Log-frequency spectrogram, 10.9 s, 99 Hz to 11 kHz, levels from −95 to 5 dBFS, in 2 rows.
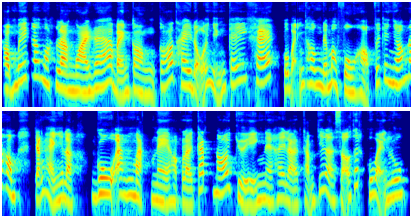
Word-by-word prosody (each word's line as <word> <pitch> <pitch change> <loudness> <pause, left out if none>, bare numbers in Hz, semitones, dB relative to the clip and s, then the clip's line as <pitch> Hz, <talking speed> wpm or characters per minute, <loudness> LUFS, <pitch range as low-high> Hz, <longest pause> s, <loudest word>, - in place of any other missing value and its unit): hổng 220 +3 +2
biết 355 +4 -1
á 390 -1 +2
ng 305 -6 -2
là 225 -3 +7
ngoài 200 -2 +4
ra 240 +4 +1
á, 320 - +4
bạn 195 - +3
còn 185 -6 -3
có 295 +9 +2
thay 265 -5 0
đổi - - -1
những 245 -4 -7
cái 300 +7 -5
khác 305 +4 +5
của 225 - -3
bản 275 +4 -3
thân 275 -1 -4
để 220 - -2
mà 300 +3 -1
phù 205 -5 -4
hợp - - -2
với 285 +2 -7
cái 330 -2 -8
nhóm 285 +3 0
đó 395 - 0
hông? 275 - +3 0.3
Chẳng 210 - +5
hạn 170 - +3
như 225 - -4
là - - +2 0.2
gu 270 +3 +2
ăn 260 0 +3
mặc 235 - +2
nè 195 -4 +2
hoặc 190 -1 -6
là 165 -2 +2
cách 335 - 0
nói 280 +4 +1
chuyện 165 -2 -3
nè, 190 -3 -3
hay 220 +3 -4
là 170 - 0
thậm 195 - -5
chí 320 - -9
là 200 - -1
sở 200 - -1
thích 400 +1 -5
của 255 - -6
bạn 235 -4 -2
luôn. 255 +3 -5
250 Hz, 285 wpm, -24 LUFS, 205-290 Hz, 0.3 s, là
